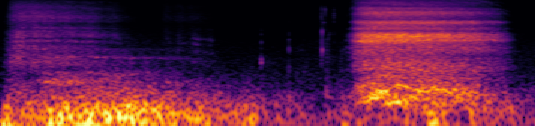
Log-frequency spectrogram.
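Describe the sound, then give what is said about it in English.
A deep exhale empties the lungs during a breathing exercise. A long, rushing breath fades out, then after a brief lull comes a louder, hissier outward push of air that holds steady to the end. “try to bring your diaphragm to empty your lungs just deflate”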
